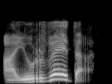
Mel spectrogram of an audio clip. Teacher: It's because by sandhi, the uh becomes ur before the v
